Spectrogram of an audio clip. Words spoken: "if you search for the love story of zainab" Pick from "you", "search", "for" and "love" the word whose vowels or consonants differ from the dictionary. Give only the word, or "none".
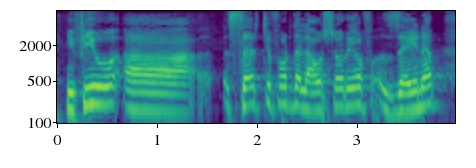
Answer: love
